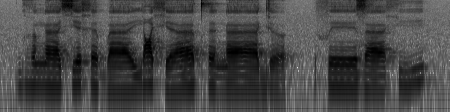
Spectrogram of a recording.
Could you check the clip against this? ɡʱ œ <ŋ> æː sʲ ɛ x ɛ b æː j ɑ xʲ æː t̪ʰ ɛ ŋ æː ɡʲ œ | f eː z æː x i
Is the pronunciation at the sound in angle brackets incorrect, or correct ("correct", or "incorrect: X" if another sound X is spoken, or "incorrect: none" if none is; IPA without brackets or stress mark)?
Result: correct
